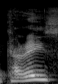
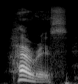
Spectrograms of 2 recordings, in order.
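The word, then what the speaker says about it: χάρις: um it looks like cheris c-h-a-r-i-s but it's pronounced without the the hard c it's it's harris and most people say carrice or caris it's harris and all the research i can do on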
